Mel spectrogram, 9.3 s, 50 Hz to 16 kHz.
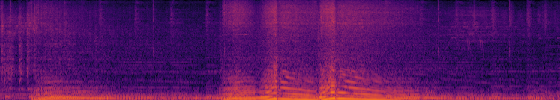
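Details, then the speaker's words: Car with exhaust leak from a failed exhaust gasket, before repair with a PETG 3D-printed gasket: start and revving blips with raspy chuffing edge; sounds really bad. "all right so as you can see it sounds really bad so now we're gonna try and fix it with the 3d printed gasket"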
